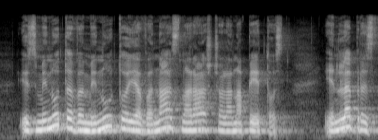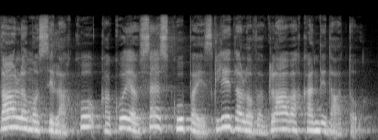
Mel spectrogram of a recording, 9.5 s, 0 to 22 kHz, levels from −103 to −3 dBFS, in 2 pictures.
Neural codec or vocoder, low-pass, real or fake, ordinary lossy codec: none; 14.4 kHz; real; none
